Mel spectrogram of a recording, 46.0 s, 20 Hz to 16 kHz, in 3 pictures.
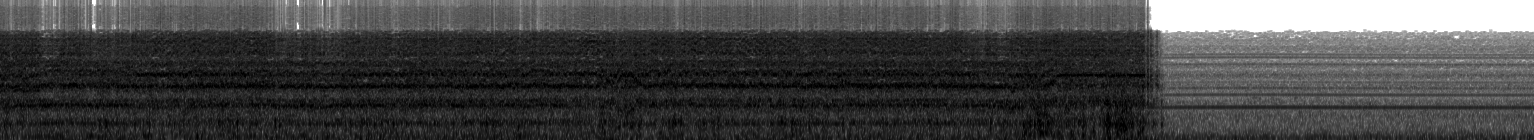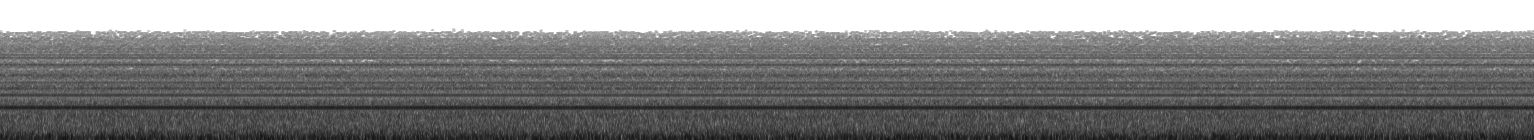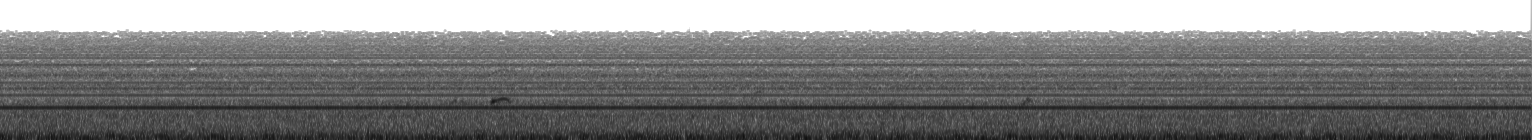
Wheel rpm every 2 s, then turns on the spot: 220, 220, 230, 230, 230, 210, 10, 0, 0, 0, 0, 0, 0, 0, 0, 0, 0, 0, 0, 0, 0, 0, 0.
none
